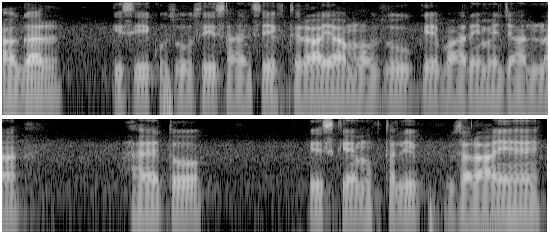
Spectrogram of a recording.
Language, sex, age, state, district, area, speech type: Urdu, male, 18-30, Maharashtra, Nashik, urban, spontaneous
